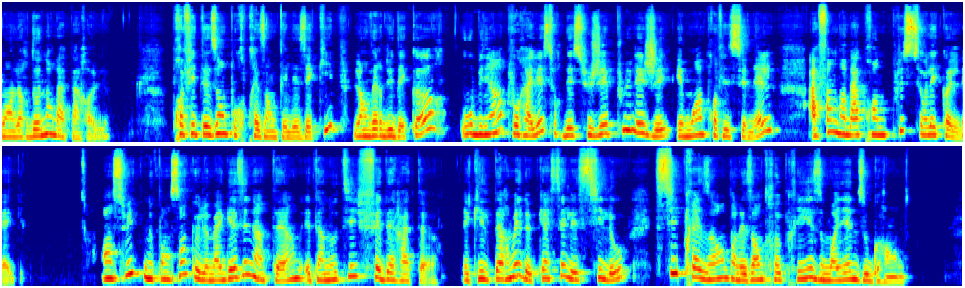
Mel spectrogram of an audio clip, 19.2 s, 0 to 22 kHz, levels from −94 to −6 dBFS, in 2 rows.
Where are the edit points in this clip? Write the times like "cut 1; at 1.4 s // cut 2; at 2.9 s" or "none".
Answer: cut 1; at 10.5 s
